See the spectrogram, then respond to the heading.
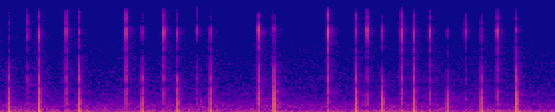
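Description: Fingertips and nails tap quickly on a brown, hollow, inflated leather American football held sideways in both hands. Around two dozen short, separate taps each give a dull low thump with a bright clicky edge that dies away almost instantly.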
